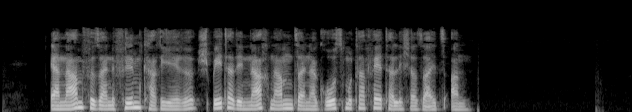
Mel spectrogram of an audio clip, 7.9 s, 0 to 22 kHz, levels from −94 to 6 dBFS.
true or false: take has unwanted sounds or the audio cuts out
false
